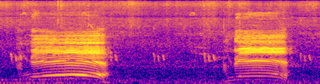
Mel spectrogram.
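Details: Tame cattle gathered in a wide green rice field, grazing calmly in the morning: two loud drawn-out moos, each about a second long, with rich harmonics and a slight falling end, separated by a quiet pause with faint background hum.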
